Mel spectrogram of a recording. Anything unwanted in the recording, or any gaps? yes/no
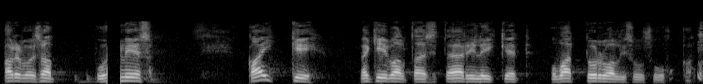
yes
